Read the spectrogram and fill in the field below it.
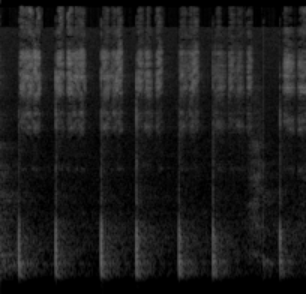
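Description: A pen or pencil writes out a fifth-grade math exercise on paper, with about eight firm, close strokes landing at a steady half-second rhythm, each scratch fading before the next.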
